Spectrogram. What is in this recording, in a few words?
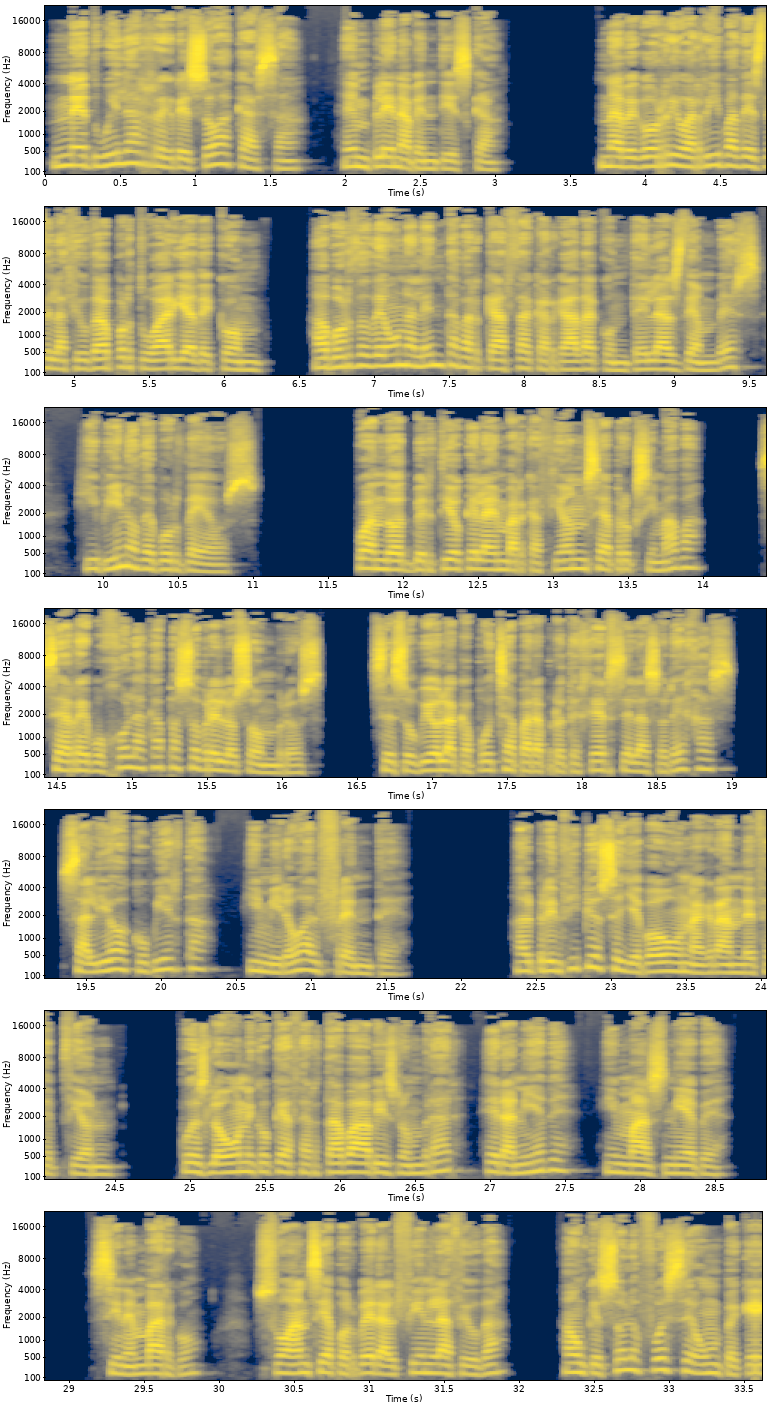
spanish narration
